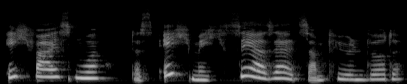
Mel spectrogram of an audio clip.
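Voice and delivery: put-on high-pitched girl character; Alice, earnest and high; polite Alice. A narrator's reading.

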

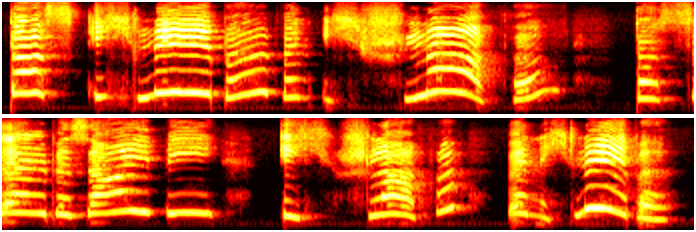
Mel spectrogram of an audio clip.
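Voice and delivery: extremely high, drawn-out squeak; sleep-talking dormouse. Acted. Dormouse talking in its sleep, high, slow and squeaky. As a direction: drag each word out as a sleeping dormouse. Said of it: "die im Schlaf zu sprechen schien".

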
